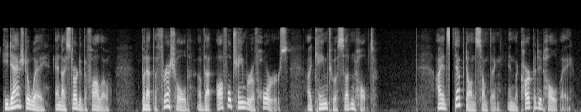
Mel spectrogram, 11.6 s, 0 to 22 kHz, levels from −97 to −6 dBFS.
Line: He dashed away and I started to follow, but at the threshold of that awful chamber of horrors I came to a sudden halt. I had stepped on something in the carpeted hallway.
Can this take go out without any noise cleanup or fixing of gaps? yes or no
no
